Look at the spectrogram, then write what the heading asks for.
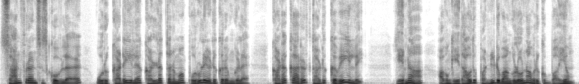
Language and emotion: Tamil, fearful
